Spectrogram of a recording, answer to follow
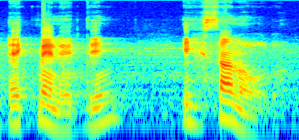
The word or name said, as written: ekmeleddin ihsanoglu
